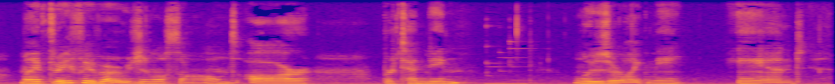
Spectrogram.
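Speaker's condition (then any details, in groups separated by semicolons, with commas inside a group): Cerebral palsy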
